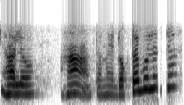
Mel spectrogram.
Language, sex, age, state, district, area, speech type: Gujarati, female, 30-45, Gujarat, Ahmedabad, urban, conversation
